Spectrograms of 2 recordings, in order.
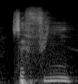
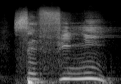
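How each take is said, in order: First: Said in the usual way. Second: "C'est fini" stretched out slowly and louder; slow, drawn-out final word. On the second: Shown as a demonstration. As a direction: let "C'est fini" land slow and heavy, closing the matter.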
